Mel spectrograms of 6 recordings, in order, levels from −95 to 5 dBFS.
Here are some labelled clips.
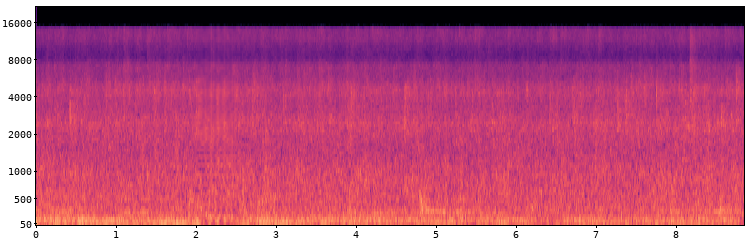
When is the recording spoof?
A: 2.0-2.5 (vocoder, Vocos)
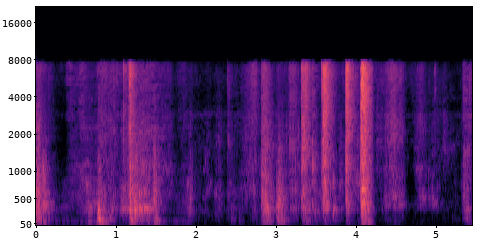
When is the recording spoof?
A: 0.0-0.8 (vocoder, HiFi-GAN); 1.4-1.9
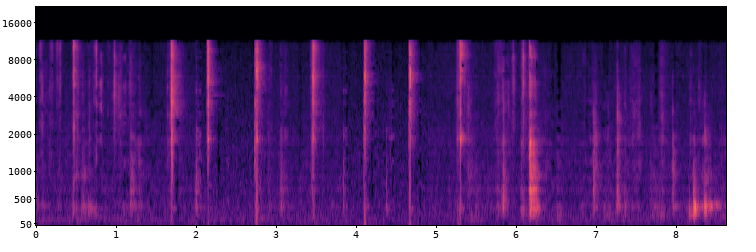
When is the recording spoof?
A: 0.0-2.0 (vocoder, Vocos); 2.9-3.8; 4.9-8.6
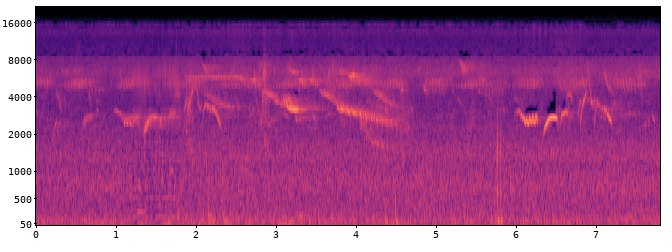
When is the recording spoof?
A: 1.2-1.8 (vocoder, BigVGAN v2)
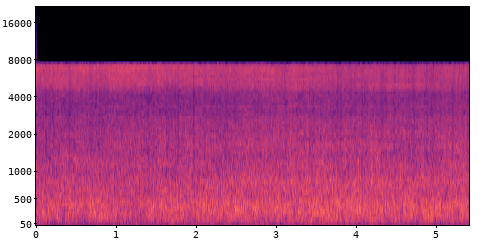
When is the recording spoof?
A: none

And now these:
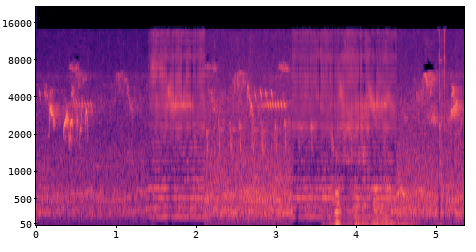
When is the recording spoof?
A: 1.4-2.1 (vocoder, BigVGAN v2); 3.2-4.5

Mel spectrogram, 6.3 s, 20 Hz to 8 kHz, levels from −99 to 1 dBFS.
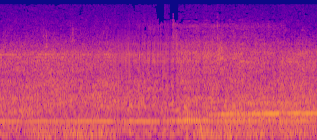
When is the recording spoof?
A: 2.3-3.6 (vocoder, BigVGAN v2)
